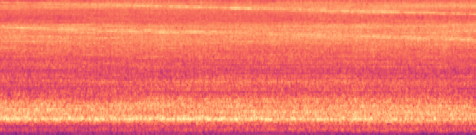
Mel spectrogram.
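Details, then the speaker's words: Washing machine during spin: steady, hollow jet-turbine-like roar with no knocks; worn drum bearings, both bearings and the seal need replacing. "Cuando ustedes se encuentren con este ruido, es el famoso turbina de avión, es porque tiene problema en los rodamientos. O sea, hay que cambiar los dos rodamientos y el retorno."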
